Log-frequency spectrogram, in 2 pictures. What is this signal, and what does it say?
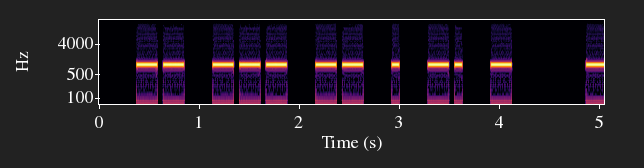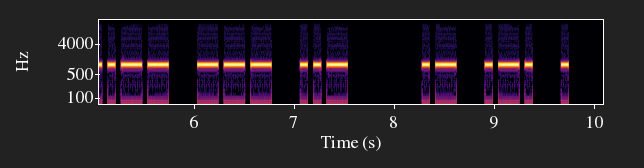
Morse code, heard as a keyed tone, about 18 wpm, spaced as for 15 wpm, 1000 Hz. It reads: MOMENT YOU ARE
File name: qotdfiles / 15wpm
